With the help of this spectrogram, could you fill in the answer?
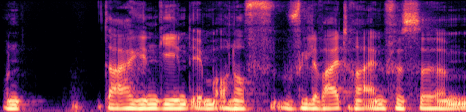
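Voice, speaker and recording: A man's somewhat breathy, medium-pitched voice, fairly quick, with a dark, mellow tone. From Germany, Frankfurt. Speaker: metal bassist. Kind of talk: podcast interview.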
